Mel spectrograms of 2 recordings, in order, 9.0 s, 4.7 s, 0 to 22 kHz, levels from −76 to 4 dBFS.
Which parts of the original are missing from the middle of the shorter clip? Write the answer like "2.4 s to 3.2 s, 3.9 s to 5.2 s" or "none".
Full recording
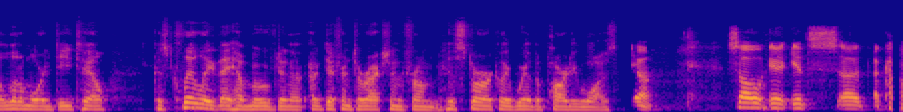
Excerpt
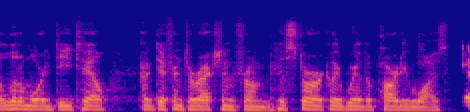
1.4 s to 3.1 s

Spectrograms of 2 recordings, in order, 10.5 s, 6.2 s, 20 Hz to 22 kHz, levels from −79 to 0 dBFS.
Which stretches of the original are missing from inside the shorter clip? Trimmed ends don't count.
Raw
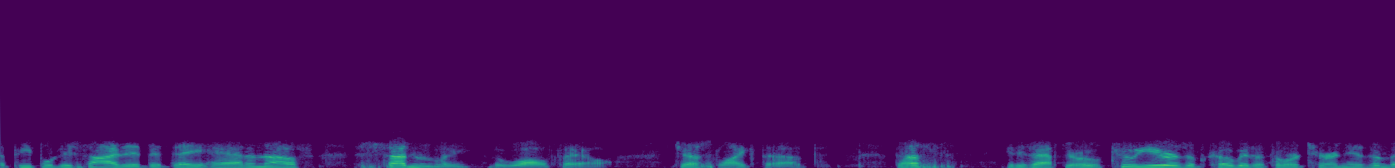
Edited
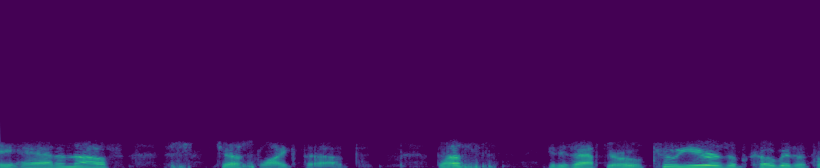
2.9 s to 4.9 s

